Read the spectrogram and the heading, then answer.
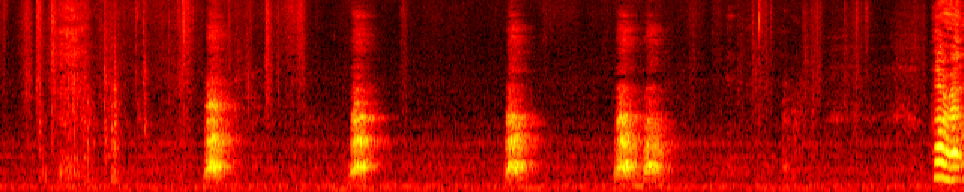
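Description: A dog named Jack barks repeatedly, about six sharp woofs spaced a second or two apart, with one quick double near the end, clear against a quiet background.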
